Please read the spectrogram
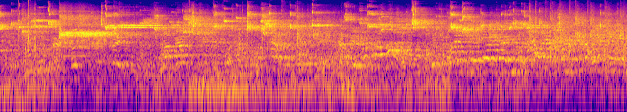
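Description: Basketball being dribbled on a hardwood gym floor during a game, with repeated ball bounces and players' feet, under steady shouting and chatter from players and spectators, all echoing in a large gym hall.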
